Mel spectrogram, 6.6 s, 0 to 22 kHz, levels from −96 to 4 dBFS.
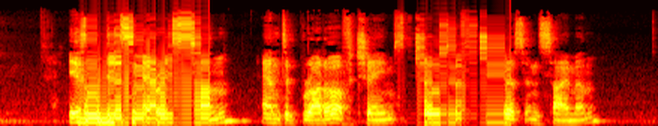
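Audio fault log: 0.80 to 2.10 s and 3.99 to 5.11 s: robotic sound from repeated short buffers. The speech turns into a stiff, metallic buzz locked at 134 Hz. It ends just before "and the brother of" and returns right after those words. That fixed tone matches a segment about 7.5 ms long being played over and over. The likely cause is audio arriving too slowly, so the playback repeated its last short buffer to fill the gaps. Most of the real signal in each stretch was replaced by these copies, so only the rough shape of the speech remains.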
